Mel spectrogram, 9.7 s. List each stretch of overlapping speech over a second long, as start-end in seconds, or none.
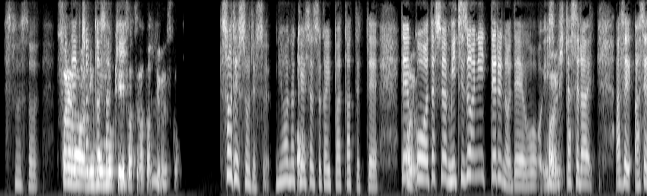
1.0-2.5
